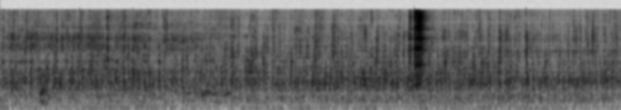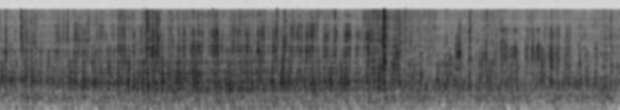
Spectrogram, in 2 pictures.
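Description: Broth bubbling at a steady boil in a divided stainless steel electric hot pot. Two sharp clicks stand out, one about four seconds in and one near ten seconds.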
